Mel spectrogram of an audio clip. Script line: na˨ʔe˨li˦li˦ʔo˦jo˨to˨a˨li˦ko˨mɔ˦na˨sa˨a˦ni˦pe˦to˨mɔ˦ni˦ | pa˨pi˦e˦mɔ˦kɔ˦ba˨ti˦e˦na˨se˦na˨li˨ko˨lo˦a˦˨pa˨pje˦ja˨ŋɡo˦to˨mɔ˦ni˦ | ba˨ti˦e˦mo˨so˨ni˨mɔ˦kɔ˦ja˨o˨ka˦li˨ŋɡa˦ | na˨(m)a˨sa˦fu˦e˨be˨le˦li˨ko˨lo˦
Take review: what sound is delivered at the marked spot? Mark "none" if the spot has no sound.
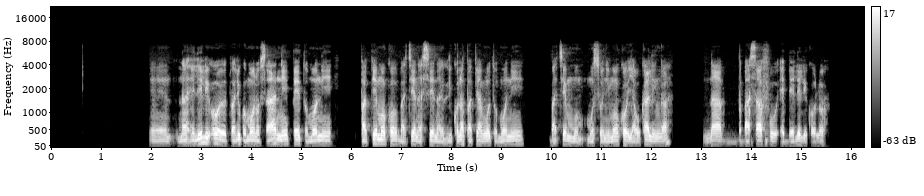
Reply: b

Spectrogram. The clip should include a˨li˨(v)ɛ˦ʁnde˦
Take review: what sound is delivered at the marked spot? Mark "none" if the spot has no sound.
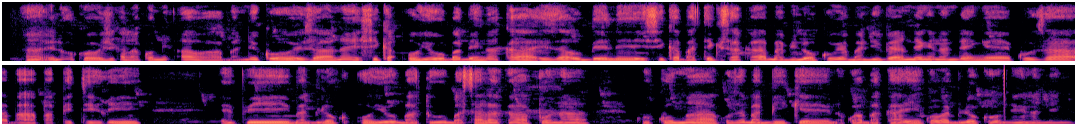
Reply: v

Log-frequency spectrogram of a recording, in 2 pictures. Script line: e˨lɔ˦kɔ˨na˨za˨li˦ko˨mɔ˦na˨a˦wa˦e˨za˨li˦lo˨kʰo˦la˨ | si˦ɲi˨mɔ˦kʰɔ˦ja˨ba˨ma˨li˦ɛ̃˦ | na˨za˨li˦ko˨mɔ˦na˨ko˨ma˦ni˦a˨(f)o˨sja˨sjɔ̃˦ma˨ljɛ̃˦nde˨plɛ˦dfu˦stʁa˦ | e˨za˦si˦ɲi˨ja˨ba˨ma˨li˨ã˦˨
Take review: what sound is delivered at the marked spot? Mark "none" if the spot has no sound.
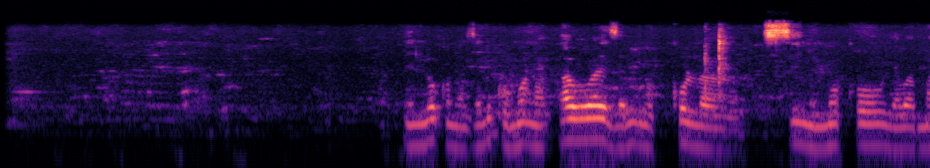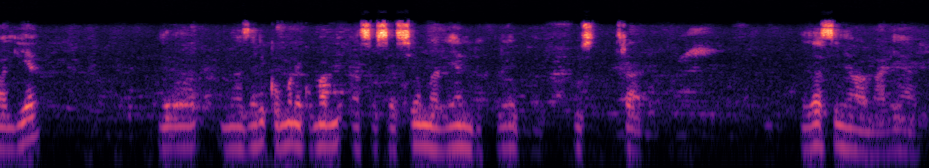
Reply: s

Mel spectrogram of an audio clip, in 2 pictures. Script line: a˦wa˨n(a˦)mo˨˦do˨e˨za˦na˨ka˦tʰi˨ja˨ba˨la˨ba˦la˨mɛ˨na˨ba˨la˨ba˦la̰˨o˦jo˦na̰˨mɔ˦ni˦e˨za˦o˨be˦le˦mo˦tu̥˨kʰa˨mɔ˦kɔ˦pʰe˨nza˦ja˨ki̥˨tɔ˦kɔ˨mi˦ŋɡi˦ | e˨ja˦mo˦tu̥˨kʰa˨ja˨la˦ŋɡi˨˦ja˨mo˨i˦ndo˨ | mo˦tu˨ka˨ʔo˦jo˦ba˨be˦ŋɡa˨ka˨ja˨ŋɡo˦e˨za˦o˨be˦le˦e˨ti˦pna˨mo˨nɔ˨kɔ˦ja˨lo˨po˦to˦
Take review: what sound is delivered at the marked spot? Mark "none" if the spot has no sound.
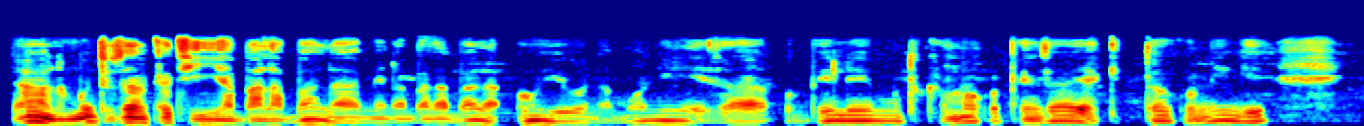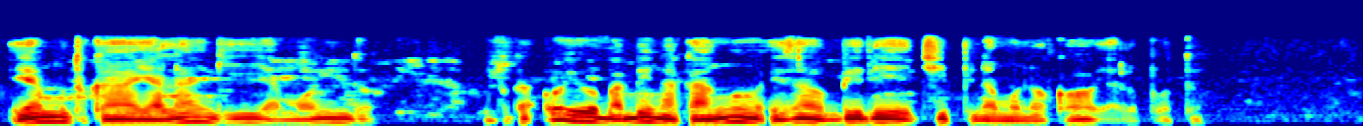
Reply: a˨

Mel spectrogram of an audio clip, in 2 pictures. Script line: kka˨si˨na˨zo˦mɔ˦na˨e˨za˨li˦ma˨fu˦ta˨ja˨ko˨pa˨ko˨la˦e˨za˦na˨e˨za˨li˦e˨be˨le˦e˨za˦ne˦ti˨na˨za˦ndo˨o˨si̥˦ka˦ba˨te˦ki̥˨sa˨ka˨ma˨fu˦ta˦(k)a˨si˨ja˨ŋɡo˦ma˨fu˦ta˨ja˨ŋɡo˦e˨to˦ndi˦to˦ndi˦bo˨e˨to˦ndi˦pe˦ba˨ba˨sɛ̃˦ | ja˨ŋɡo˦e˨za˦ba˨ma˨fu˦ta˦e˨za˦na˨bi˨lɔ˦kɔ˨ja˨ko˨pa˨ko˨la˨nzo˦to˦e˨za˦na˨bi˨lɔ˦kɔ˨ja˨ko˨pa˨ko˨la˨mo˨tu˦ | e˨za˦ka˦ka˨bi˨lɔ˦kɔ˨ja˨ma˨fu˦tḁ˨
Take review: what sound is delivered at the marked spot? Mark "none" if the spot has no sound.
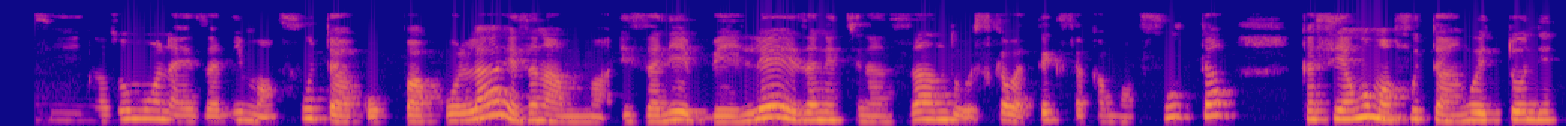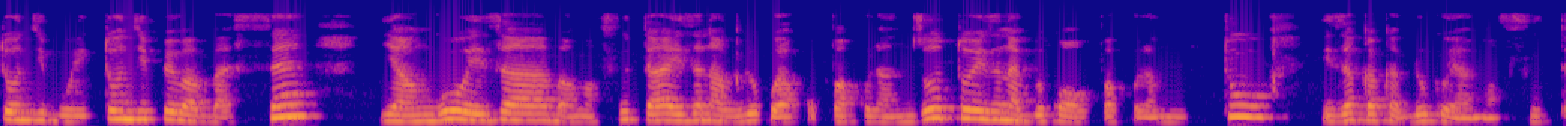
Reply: k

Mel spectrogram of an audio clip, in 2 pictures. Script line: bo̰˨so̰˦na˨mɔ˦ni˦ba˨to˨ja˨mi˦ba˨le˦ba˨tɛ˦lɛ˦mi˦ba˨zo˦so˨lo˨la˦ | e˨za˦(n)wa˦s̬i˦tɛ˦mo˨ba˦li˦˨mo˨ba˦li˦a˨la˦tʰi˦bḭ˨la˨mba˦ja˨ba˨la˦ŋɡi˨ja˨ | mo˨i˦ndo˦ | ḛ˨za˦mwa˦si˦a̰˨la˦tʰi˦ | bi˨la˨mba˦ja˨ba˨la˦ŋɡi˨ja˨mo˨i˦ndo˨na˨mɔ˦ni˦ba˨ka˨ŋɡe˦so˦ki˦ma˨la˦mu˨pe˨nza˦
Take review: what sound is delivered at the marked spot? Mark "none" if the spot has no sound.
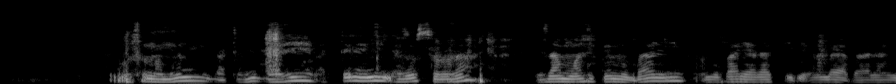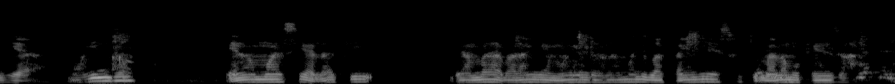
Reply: m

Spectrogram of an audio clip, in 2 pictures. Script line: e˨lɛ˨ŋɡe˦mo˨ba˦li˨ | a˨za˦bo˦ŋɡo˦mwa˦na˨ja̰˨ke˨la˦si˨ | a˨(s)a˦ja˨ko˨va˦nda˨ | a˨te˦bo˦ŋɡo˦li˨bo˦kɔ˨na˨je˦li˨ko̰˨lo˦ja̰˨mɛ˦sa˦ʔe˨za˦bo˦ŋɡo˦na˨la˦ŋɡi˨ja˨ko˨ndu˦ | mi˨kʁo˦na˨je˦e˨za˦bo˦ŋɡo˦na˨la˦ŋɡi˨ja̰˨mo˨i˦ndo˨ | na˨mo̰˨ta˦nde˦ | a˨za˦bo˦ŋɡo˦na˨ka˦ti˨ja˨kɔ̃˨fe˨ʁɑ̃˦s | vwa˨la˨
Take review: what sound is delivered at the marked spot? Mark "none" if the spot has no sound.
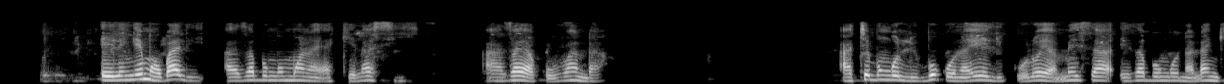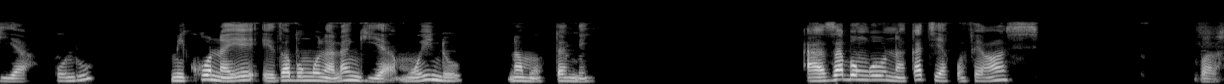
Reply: z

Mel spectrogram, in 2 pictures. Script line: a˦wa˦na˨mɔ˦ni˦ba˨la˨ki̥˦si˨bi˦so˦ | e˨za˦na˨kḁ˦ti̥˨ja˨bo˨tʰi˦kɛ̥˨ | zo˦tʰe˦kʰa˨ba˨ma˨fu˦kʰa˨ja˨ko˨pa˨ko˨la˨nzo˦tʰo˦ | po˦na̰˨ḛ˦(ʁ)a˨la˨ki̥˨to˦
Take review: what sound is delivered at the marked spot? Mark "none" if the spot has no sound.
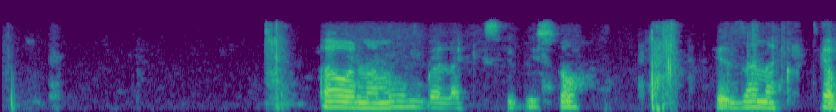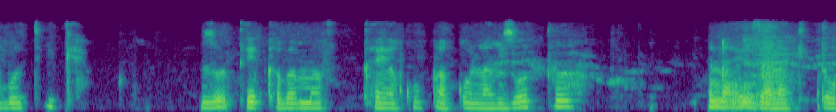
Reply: z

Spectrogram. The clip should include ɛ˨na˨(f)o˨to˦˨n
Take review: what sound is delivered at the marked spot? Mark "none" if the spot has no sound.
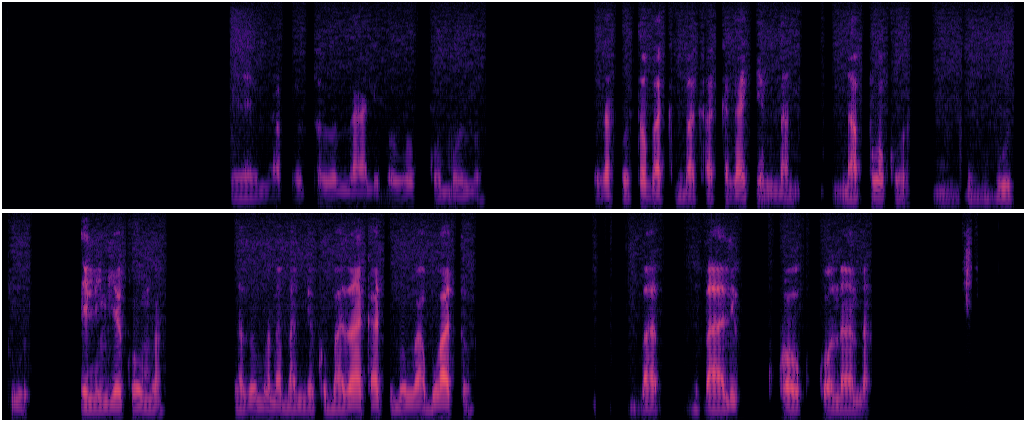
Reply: f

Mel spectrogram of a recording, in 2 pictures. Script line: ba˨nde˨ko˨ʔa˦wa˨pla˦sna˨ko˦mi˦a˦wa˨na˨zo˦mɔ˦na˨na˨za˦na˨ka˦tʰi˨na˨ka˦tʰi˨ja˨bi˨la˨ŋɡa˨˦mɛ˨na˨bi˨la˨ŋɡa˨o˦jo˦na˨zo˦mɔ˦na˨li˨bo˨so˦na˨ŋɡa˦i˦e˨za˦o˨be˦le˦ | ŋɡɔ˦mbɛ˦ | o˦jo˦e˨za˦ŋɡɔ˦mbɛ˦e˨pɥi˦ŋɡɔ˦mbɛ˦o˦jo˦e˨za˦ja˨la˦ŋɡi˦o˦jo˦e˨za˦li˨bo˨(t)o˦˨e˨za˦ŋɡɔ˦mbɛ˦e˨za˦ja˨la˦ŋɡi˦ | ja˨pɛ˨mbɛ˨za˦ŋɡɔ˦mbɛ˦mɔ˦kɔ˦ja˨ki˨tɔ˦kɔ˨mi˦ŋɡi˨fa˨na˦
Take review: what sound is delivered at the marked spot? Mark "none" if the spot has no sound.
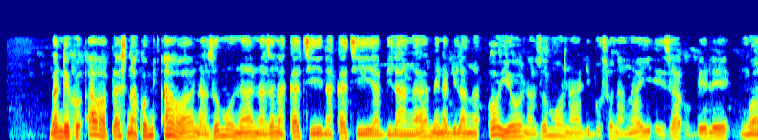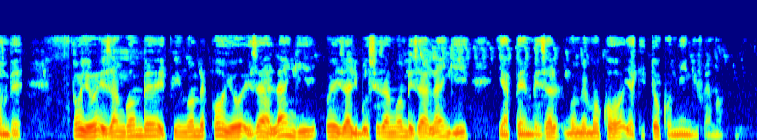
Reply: s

